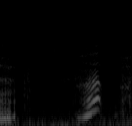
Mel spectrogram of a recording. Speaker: anyone can hear that, that's Tinker Bell snoring.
